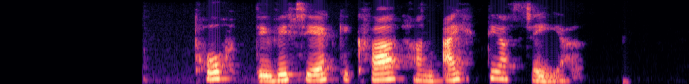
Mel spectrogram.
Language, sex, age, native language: Icelandic, female, 40-49, English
